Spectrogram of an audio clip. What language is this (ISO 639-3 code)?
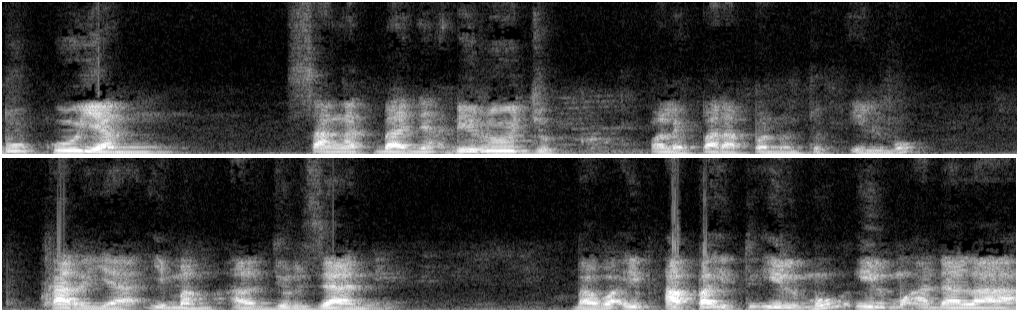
ind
